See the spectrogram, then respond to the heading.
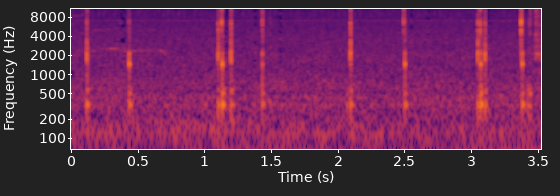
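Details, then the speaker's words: Mitsubishi Shogun Sport vacuum-operated 4x4 system (flashing 4x4 light): vacuum solenoid bench-tested by splashing 12 V across its terminals gives sharp, crisp clicks, about eight in four seconds; solenoid works, yet plugged in it fails, owner suspects insufficient voltage. "Yeah, just make the contacts and you can hear it clicking."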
